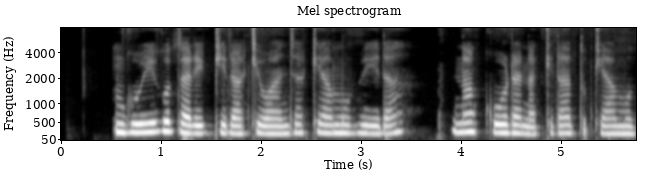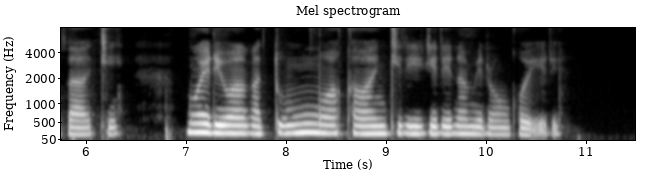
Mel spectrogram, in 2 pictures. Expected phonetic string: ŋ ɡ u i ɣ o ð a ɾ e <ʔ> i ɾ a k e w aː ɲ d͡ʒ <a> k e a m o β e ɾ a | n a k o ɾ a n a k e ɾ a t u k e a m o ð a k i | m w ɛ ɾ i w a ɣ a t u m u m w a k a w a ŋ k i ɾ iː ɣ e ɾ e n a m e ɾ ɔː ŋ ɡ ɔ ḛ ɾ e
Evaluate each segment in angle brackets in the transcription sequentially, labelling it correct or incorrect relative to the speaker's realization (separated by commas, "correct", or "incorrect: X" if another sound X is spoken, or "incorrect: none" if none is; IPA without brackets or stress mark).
incorrect: k, correct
